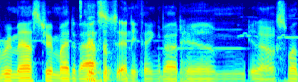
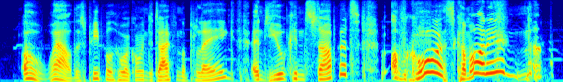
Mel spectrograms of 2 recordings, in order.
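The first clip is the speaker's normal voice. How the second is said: put-on English accent, much higher pitch; 8 semitones higher than usual. Imagining what Chappie will say, imitating Chappie with an English accent. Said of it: "I get you all giving me an English accent".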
